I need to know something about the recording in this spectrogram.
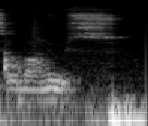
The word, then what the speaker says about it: Sylvanus: The Latin pronunciation is Sylvanus because it's Roman.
